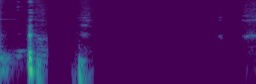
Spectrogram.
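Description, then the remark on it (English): Two short, abrupt bursts, a sharp cough followed by a softer throat clear, then near silence with only faint rustling at the end. “trying to hold a cough. And I'm like, dog, just cough. You have to cough.”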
